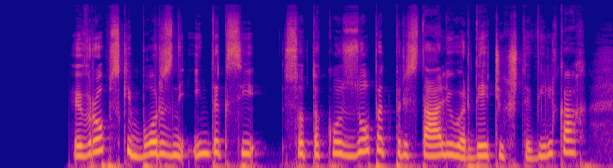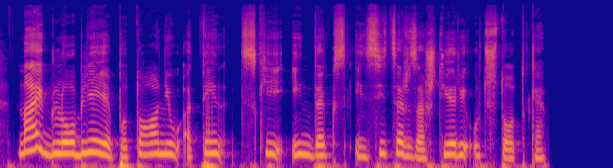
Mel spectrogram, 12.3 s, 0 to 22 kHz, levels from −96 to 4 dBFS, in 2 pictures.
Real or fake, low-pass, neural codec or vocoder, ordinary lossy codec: real; 19.8 kHz; none; none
